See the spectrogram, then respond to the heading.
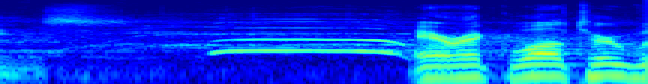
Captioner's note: audience cheering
